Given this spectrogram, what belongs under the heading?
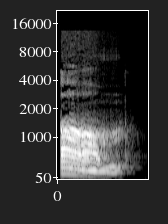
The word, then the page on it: arm: British English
